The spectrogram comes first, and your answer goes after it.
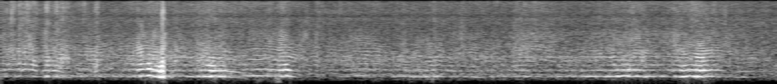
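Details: Natural hive buzzing of honey bees: a dense, even drone with a low fundamental and many overtones, rising and falling softly, with one sharp tap early on.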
